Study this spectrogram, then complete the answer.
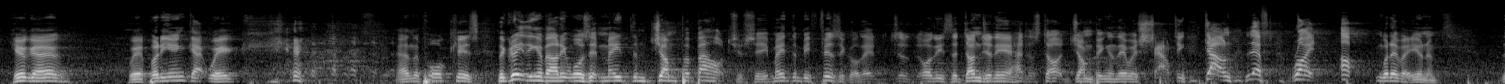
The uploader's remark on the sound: live panel from PLAY Expo London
